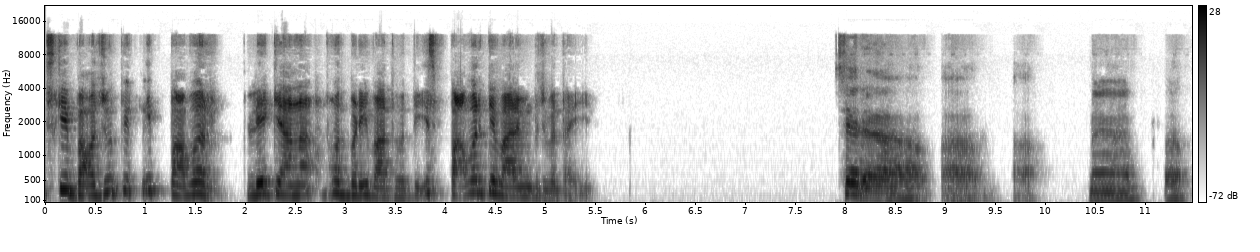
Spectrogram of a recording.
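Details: Adult man who has stammered since childhood, still stammering at times though managed up to about 98%; stuttering.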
